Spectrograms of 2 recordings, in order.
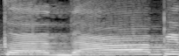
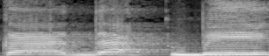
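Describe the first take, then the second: First: The middle vowel is drawn out long. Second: The middle vowel is cut by a glottal catch. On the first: The speaker calls it wrong. "यहाँ पर हम कदाबे नहीं पढ़ सकते" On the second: The speaker calls it right. "अलिफ को हम लंबा नहीं करते बल्कि हम अलिफ को झटका लगा के पढ़ते हैं"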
